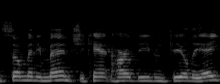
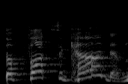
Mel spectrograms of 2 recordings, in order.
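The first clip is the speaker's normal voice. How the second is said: high-pitched baffled outburst, near laughing; mock bewilderment; 11 semitones higher than usual. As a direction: blurt it in exaggerated confusion. Retold clueless alien reply.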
